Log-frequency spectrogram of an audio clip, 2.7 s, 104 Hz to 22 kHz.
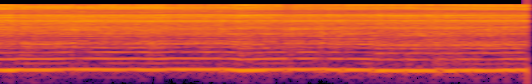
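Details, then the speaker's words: Fish-shocker inverter at 24 V, probes dipped in water, output around 200 W and raised: steady, smooth mid-pitched buzz, no rasp or wavering; wet probes give smooth sound, dry ones rough; running cleanly. "Karena kalau setting di rumah saya sarankan celupkan stick ke air, nanti dia suaranya halus ya. Kalau nggak dicelupin ke air dia kasar, apinya besar."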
